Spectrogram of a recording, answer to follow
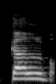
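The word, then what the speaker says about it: قلب: And especially because people people who don't pronounce it the right Arabic way and say like, they say kelb as opposed to qal, they are actually reciting it with the word dog in it.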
